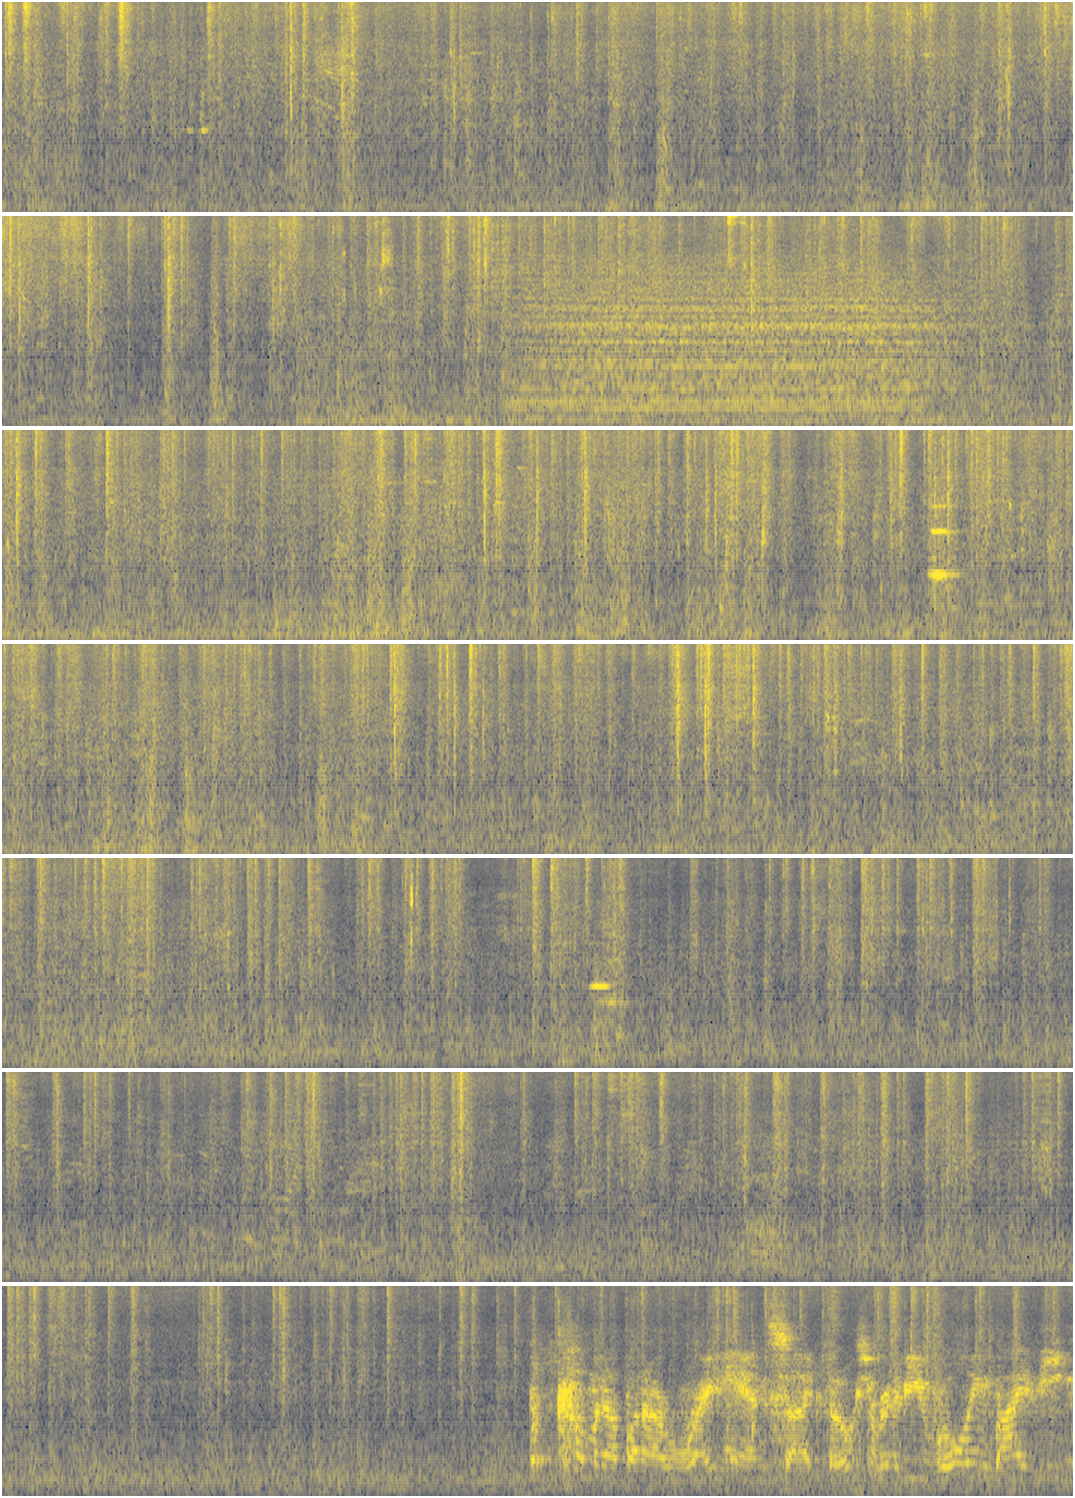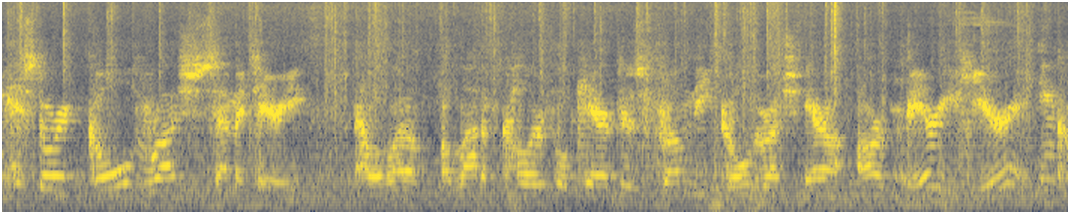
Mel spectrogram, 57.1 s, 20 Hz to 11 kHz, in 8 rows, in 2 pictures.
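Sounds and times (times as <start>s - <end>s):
train coach rumbling on rails: 0.0s - 57.0s
locomotive horn: 10.4s - 14.0s, 32.5s - 32.8s.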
